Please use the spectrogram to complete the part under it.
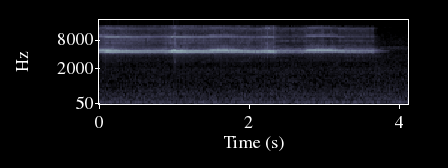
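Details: Song of a bell cricket: a sustained, bright, high-pitched ringing trill with a faint upper overtone, pulsing gently in strength, lasting close to four seconds and then cutting off cleanly. No other sounds are heard.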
